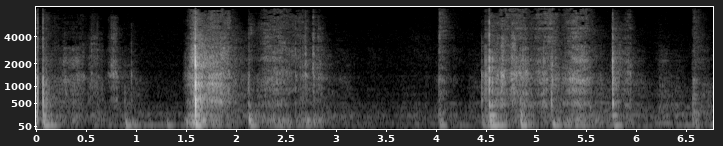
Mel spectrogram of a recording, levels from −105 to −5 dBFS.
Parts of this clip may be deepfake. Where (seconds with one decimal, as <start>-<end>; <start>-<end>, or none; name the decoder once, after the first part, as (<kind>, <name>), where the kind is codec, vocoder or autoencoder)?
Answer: none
